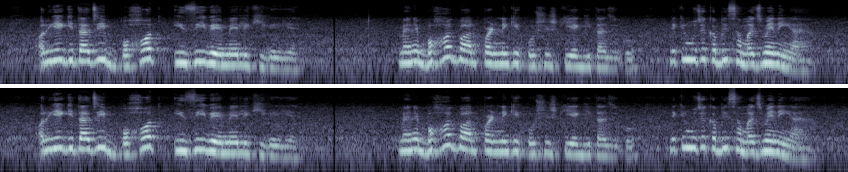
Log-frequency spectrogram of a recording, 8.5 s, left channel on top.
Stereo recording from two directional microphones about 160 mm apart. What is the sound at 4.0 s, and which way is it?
A woman's voice, 15° left (ahead or behind).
